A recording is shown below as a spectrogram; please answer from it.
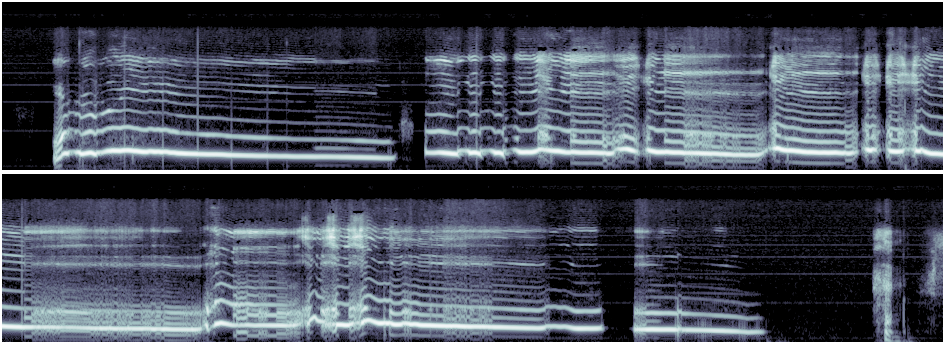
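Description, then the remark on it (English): A human voice imitates a wolf to make a wailing sound, producing long, wavering howls that rise and slowly fall. Several sustained calls come in a row with brief breaths between, loud. “And one of the easiest ways to do a wailing sound is to do the sound of a wolf.”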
